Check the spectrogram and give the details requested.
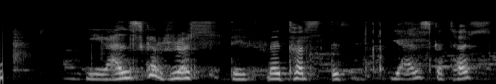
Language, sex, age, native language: Icelandic, male, 9, Icelandic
